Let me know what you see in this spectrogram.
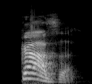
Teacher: é a palavra cuja sílaba tônica ocupa a penúltima sílaba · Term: paroxítona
